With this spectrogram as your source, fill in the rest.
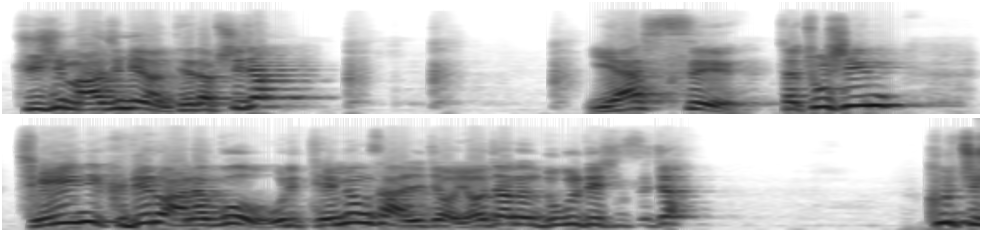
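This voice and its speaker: A man teaching an English grammar lesson in Korean, playful and joking with students, slowly modeling English phrases for them to repeat. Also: high voice, fairly bright tone. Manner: playful, joking, teasing students, sound effects. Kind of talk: lively recorded grammar lecture.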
